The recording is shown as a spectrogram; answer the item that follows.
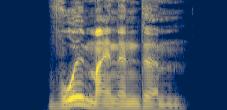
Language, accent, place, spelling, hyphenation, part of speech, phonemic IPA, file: German, Germany, Berlin, wohlmeinendem, wohl‧mei‧nen‧dem, adjective, /ˈvoːlˌmaɪ̯nəndəm/, De-wohlmeinendem.ogg
- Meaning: strong dative masculine/neuter singular of wohlmeinend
